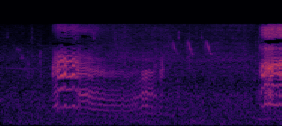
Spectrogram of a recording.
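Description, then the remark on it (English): A female grebe calls at nest seven, which holds one freshly laid egg, giving a drawn-out, wavering, nasal cry that fades after about a second, then a second loud call starts at the end. No one speaks. “Let's move up here quiet, and she'll talk to you.”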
